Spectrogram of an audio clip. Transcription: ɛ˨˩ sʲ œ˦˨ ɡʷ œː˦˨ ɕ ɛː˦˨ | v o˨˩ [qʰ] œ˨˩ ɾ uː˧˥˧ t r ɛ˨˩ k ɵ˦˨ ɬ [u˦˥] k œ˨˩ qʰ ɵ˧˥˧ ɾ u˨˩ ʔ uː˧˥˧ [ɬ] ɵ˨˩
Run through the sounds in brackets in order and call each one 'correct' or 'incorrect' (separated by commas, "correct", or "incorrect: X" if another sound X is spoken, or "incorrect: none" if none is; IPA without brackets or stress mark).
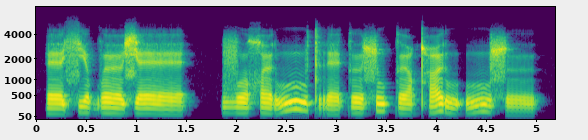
incorrect: χ, correct, correct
